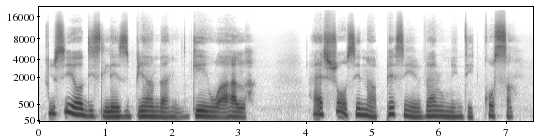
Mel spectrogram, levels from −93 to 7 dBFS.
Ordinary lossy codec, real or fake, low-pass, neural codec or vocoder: none; fake; 19.8 kHz; autoencoder, 48 kHz, 32 numbers a frame, DAC-VAE, trained on Japanese speech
